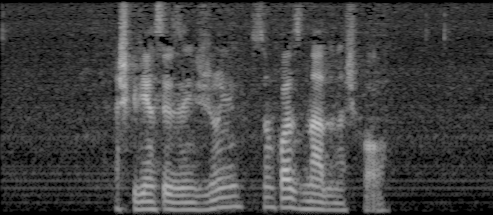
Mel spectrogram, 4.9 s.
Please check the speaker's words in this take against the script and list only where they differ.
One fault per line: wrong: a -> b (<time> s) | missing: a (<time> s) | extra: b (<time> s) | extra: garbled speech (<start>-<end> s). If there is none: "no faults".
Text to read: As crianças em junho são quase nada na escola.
no faults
